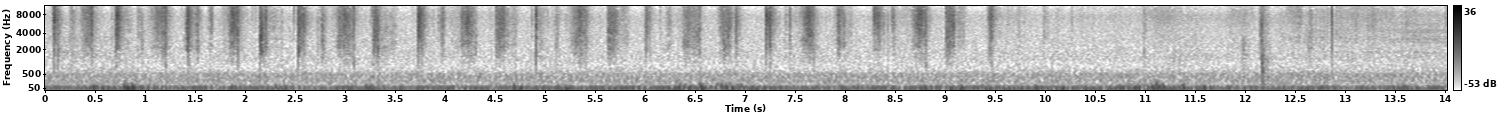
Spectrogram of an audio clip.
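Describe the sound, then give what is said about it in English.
Playing cards being shuffled, a card shuffled back into a deck, a long run of quick crisp riffling snaps repeating steadily for several seconds before trailing off, with no voices. “Gain a resource, draw a card, take the initiative, shuffle the shortcut back into my deck.”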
